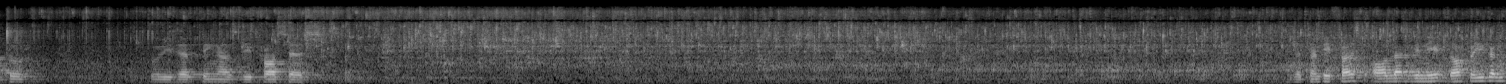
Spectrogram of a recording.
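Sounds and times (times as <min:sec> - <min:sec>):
liquid pouring and splashing: 0:00.0 - 0:15.0.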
